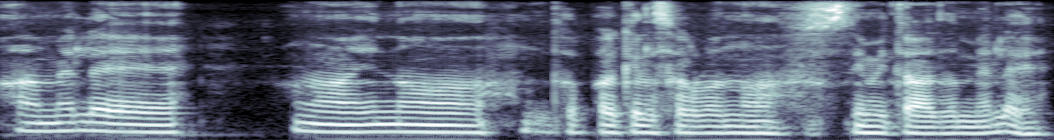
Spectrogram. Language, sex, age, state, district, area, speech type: Kannada, male, 60+, Karnataka, Bangalore Rural, rural, spontaneous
